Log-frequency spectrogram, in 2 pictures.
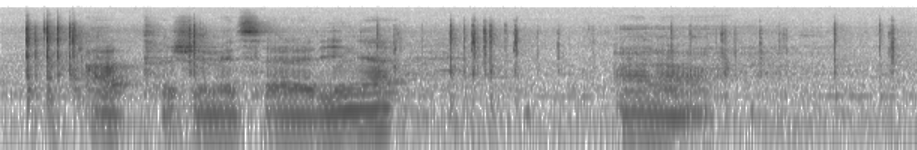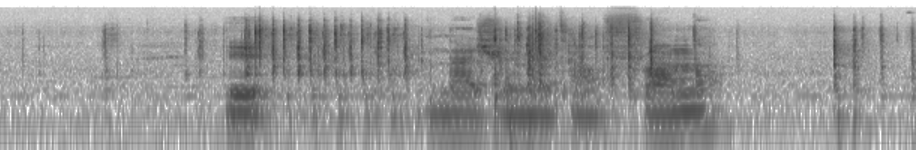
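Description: Typing on a computer keyboard in quick runs of keystrokes, with a lull near the middle and a dense flurry in the second half.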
